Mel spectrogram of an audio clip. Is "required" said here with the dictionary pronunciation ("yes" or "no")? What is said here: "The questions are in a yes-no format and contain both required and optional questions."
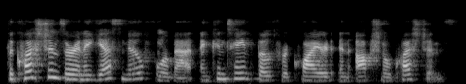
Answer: yes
